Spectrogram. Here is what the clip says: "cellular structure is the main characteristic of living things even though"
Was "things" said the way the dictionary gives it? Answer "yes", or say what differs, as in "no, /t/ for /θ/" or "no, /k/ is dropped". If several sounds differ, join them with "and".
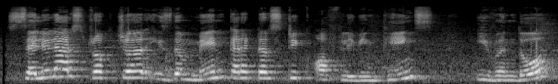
no, /t/ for /θ/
